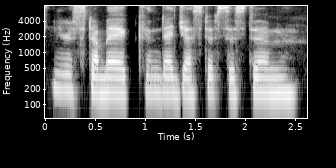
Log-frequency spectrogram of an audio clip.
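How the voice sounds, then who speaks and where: Guiding a visualization meditation as a teacher, a woman speaks in short, soothing phrases with long, unhurried pauses between them. Her voice is lowish with a darkish tone and a flat delivery, and the recording is dry.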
